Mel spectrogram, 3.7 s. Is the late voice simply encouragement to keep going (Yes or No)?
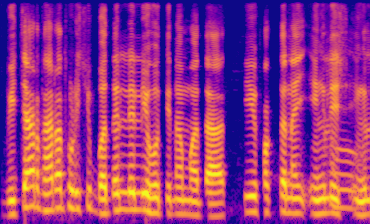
Yes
